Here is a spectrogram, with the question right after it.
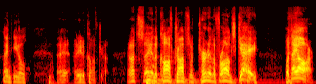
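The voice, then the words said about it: Imitates another person's voice. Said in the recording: “that Alex Jones impression is not easy”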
